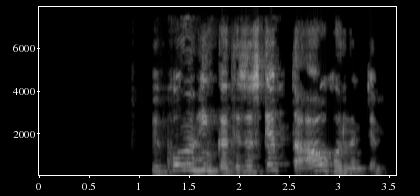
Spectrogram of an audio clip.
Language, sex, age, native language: Icelandic, female, 50-59, Icelandic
